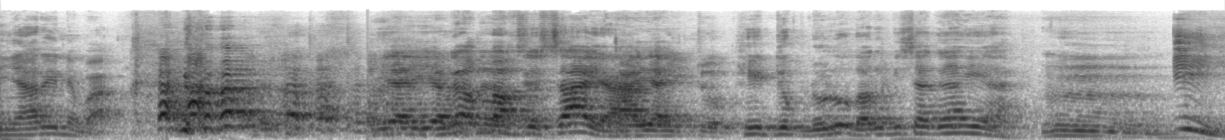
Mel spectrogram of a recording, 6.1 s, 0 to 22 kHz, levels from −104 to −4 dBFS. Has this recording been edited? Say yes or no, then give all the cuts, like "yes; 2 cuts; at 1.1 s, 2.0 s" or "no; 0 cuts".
yes; 1 cut; at 1.8 s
